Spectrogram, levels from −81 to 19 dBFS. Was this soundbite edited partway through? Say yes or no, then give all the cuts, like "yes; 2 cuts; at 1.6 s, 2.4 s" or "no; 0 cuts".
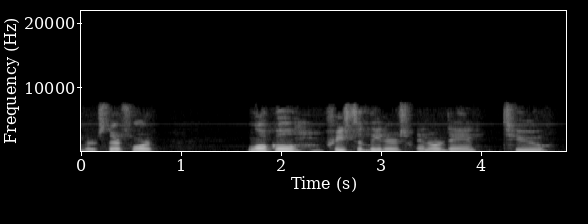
yes; 1 cut; at 3.3 s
